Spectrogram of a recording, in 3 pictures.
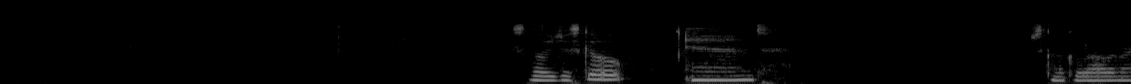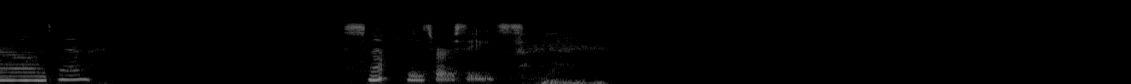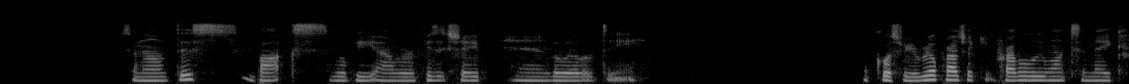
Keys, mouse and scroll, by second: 1.0 shift+middle click, 2.0 scroll up 4, 4.0 a, 4.5 click, 6.0 right click, 7.6 g, 11.0 right click, 11.3 g, 13.0 middle click, 14.8 shift+middle click, 15.5 middle click, 17.1 a, 22.9 shift+middle click, 22.9 scroll down 3, 23.8 scroll down 1, 24.1 scroll up 2, 24.6 shift+middle click, 25.9 click.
